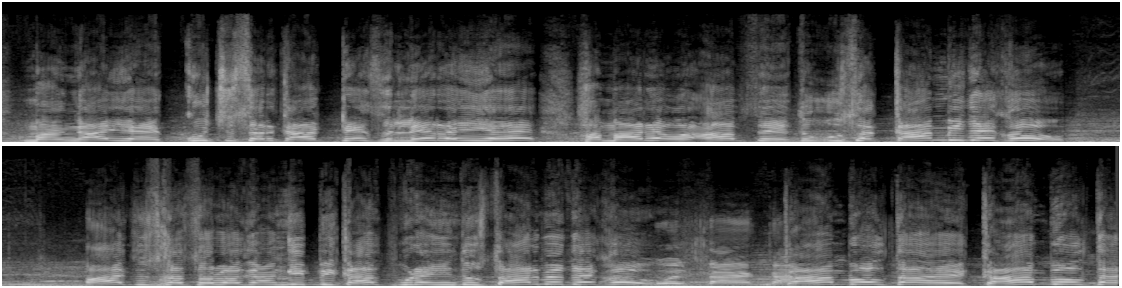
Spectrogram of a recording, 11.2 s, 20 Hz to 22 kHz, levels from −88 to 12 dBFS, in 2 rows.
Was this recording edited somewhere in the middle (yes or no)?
no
